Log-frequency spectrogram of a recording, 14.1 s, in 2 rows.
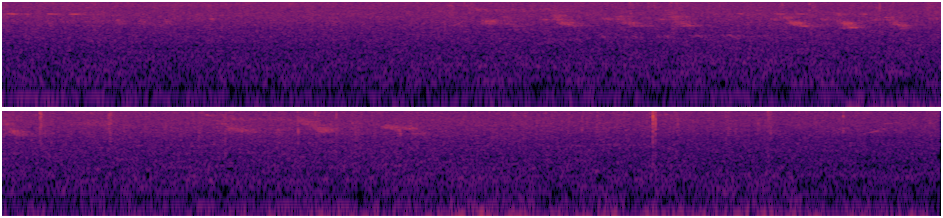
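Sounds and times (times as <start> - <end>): light ticks: 6.1 - 13.7.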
